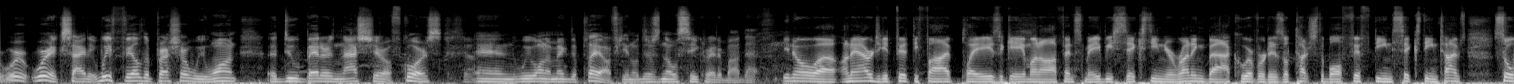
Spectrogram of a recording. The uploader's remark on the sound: LIVE in Saskatoon for #Riders Training Camp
